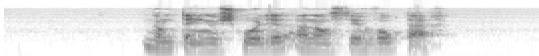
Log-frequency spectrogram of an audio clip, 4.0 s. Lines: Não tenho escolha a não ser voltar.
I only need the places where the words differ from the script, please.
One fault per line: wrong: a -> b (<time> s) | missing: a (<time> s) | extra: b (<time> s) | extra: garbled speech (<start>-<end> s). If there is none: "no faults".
no faults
